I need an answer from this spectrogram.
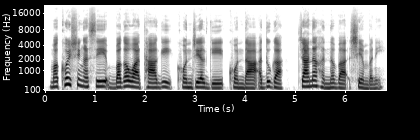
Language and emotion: Manipuri, neutral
